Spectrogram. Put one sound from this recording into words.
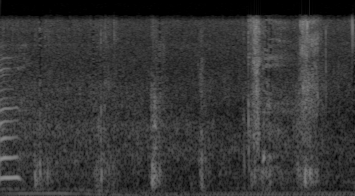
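Footsteps crunch through dry leaves and twigs.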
